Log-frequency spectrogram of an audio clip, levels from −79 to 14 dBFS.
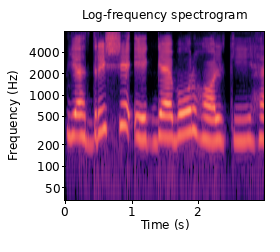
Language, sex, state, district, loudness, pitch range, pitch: Hindi, female, Jharkhand, Ranchi, -14 LUFS, 235-275 Hz, 255 Hz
